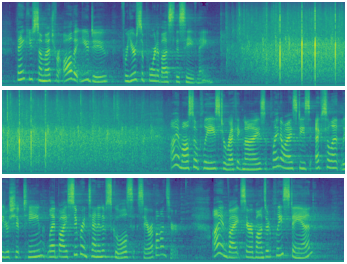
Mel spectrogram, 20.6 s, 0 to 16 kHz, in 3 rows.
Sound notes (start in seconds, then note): 4.4 applause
